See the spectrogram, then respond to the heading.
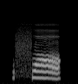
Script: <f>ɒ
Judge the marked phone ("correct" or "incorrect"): correct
